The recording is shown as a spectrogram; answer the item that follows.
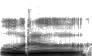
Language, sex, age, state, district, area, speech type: Dogri, female, 45-60, Jammu and Kashmir, Udhampur, rural, spontaneous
